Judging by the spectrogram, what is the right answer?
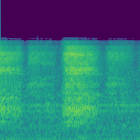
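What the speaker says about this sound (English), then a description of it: "It feels so odd, it feels so bad, it feels so wrong breathing." A man at a webcam draws a deep breath, then lets out a sharp, close gasp in the middle, with softer breathing before and after.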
